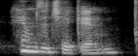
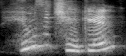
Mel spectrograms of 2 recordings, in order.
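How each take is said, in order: First: Said in the usual way. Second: Loud, high-pitched cutesy exclamation. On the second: Real, not acted. Baby talk about her parrot.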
